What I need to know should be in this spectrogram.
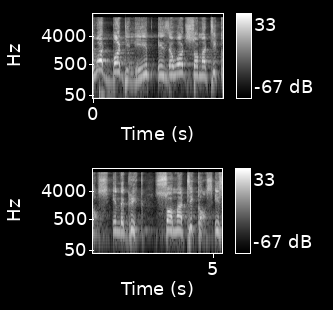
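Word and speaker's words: σωματικῶς: The word bodily is the word somatikos in the Greek. Somatikos is spelled as S-O-M-A-T-I-K-O-S.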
